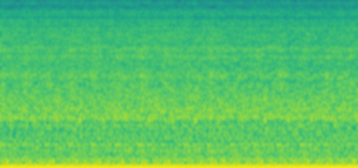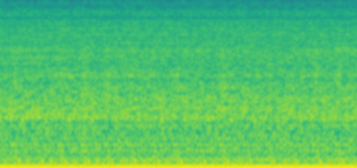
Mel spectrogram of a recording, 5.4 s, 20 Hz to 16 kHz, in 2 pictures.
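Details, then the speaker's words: 550 bucket truck diesel at idle, batteries at 12 volts: steady, fairly smooth deep idle at nearly four pulses a second with slight unevenness. Injectors on cylinders three and four are weak, shown with compensation shut off; the others compensate. "it's running fairly smooth hey compensation shut off definitely three and four watching for any other ones to drop"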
